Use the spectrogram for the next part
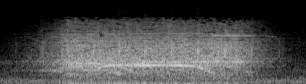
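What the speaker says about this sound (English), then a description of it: "Listen to that crowd, Lucy." Short crowd cheering sound effect, a swell of cheers and clapping that fades in, holds loudly for under two seconds, then fades out.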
